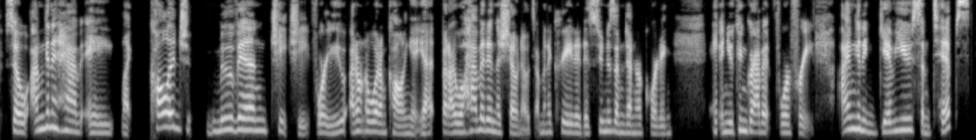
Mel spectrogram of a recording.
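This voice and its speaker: A middle-aged woman hosts her podcast solo, chatting openly and directly to her listeners. Her voice sits at an ordinary middle pitch. It comes across dry and close, with no room sound around it. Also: no echo. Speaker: podcast host. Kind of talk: casual solo podcast talk.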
